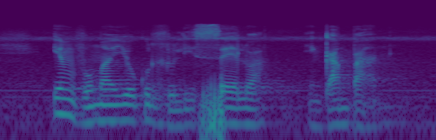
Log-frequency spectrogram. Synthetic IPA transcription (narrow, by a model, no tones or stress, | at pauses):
iɱvumajok̬uɮulisɛlwa | ɦiŋkʼampʼa̰ːni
